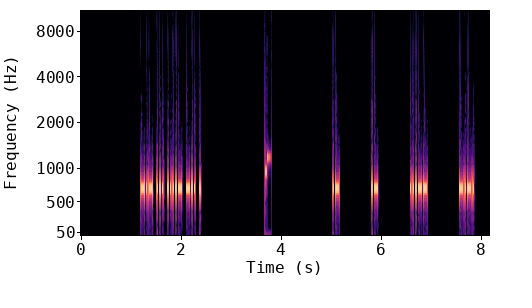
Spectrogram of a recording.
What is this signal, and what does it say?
Morse code, heard as a keyed tone, about 42 wpm, spaced as for 21 wpm, 700 Hz. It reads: KS4DE AA3C
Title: USA Call Signs - 8x Character Spacing - 45wpm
